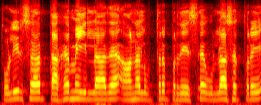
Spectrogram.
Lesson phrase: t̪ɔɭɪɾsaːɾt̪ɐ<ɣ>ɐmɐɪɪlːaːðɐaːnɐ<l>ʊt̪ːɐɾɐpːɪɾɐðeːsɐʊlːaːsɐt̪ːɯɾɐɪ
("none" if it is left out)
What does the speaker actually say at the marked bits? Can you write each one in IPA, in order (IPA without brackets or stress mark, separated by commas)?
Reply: ɣ, l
